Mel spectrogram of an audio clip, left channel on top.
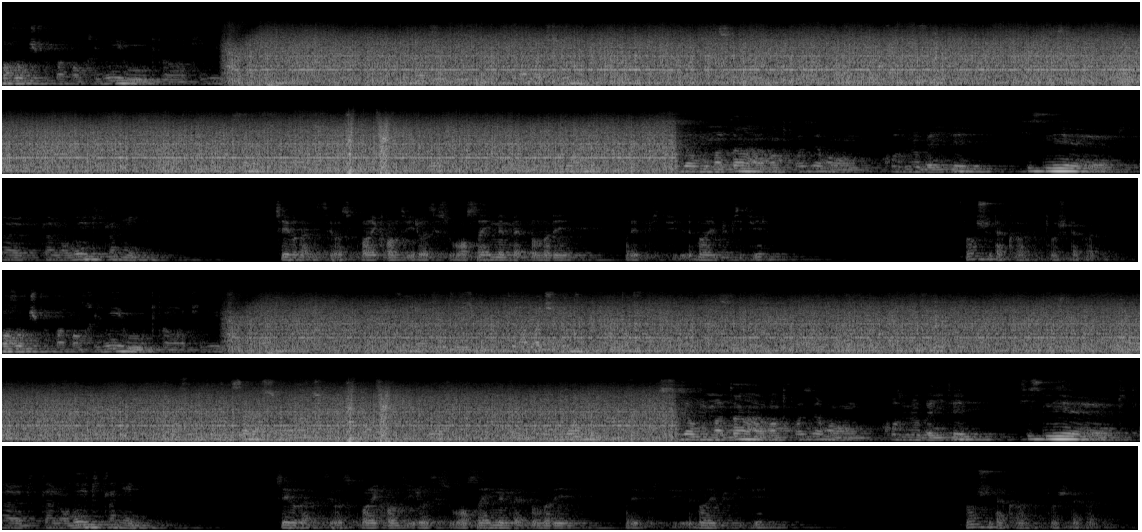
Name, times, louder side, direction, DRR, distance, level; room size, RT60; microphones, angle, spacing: voice 1, 0.0-2.8 3.8-6.6 11.0-11.6 12.9-15.9 16.3-21.0 21.6-24.2, right 1 dB, 35° right, -4 dB, 3.5 m, -38 dB
sound 1, 2.2-18.1, left 2 dB, 15° left, 0.5 m, -31 dB
voice 2, 3.6-4.5 7.2-7.6 7.9-9.7 10.5-13.1 25.5-28.4 29.0-30.4 32.4-33.7, left 1 dB, 60° left, 0 dB, 3.1 m, -44 dB
27.0 x 14.5 x 2.4 m, 1.2 s
head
